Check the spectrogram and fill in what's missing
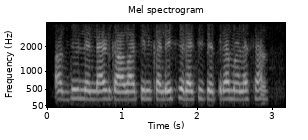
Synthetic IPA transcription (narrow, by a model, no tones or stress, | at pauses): əb̚d̪ulːəlːaʈɡaʋat̪iːlkəleɕʋəɾat͡ɕit͡ɕət̪ɾaməlasãɡ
